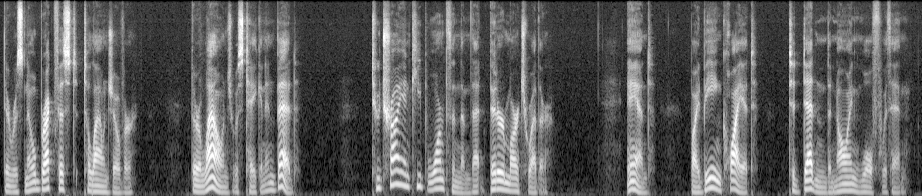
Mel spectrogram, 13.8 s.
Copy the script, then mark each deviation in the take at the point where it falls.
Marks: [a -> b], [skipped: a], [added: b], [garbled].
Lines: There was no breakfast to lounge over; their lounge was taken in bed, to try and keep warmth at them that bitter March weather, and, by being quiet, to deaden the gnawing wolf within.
There was no breakfast to lounge over; their lounge was taken in bed, to try and keep warmth [at -> in] them that bitter March weather, and, by being quiet, to deaden the gnawing wolf within.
